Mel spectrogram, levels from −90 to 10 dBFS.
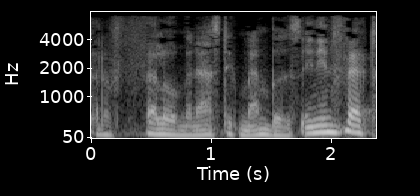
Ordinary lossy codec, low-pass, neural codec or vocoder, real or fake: MP3, 32 kbps; 7.2 kHz; none; real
